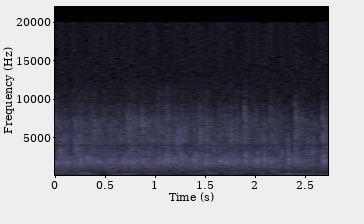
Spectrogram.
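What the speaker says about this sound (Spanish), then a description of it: "Hazlo más fuerte ese aplauso al Señor." Church congregation applauding during a worship service, a faint, steady wash of many hands clapping continuously with no pauses, distant and low in level beneath a low hum.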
